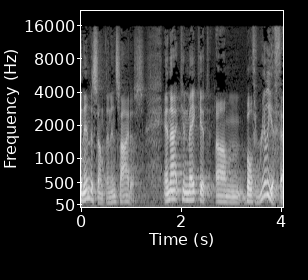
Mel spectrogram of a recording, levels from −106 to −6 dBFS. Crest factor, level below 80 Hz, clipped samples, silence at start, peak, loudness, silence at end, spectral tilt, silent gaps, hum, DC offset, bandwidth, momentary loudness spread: 20 dB; -68 dBFS; under 0.1%; 0 s; -6 dBFS; -26 LUFS; 0 s; -5 dB/octave; none; none; under 0.1%; 16 kHz; 13 LU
